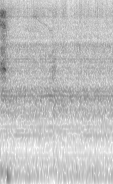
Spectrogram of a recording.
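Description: Room tone in a pause between words: a steady low hiss with a faint electrical hum under it.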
